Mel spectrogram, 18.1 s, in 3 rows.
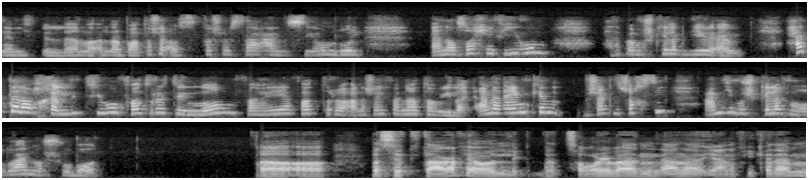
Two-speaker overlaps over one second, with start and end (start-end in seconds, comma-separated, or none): none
